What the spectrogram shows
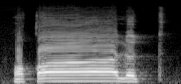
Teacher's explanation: قاف مستعلیہ ہے اس لیے پر پڑھا جائے گا، اس کے ساتھ میں الف بھی ہے یہ بھی پر پڑھا جائے گا۔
